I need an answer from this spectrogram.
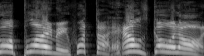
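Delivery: very high, very loud, shrill, swooping shouts. Narrating guards running their way down, voicing them: yelling guards. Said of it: "they're yelling like".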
